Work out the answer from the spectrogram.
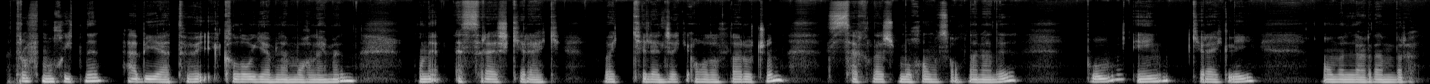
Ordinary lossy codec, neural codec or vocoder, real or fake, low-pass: none; none; real; none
